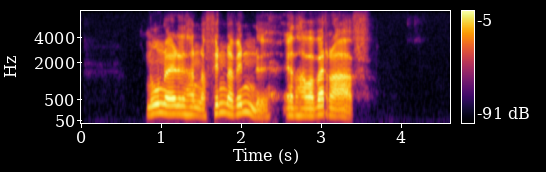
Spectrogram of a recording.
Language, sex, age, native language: Icelandic, male, 30-39, Icelandic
